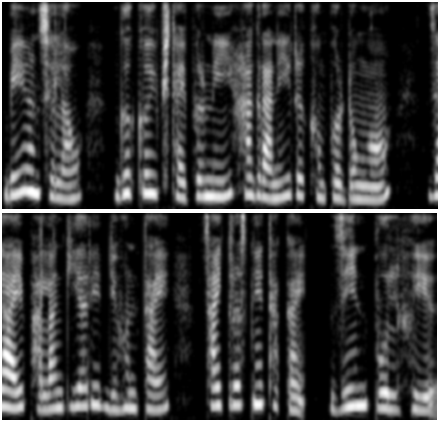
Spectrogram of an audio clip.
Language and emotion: Bodo, neutral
